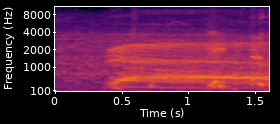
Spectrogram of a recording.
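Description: A wrestling crowd bursts into loud cheering after a brief quiet moment, a sustained roar with high whoops and shouts rising over it.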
